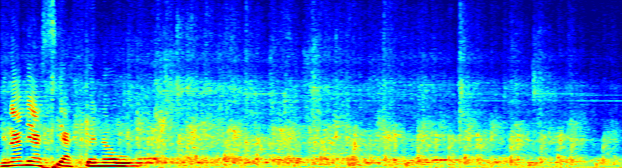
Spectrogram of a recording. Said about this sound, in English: Let's clap for them.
